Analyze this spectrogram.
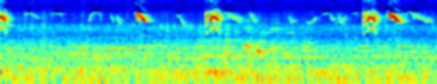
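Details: Singing bushlark of the parva subspecies: a busy sequence of high, quick slurred notes broken by several loud harsh bursts, some of them doubled, against quiet background noise.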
